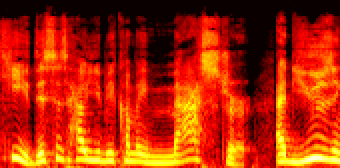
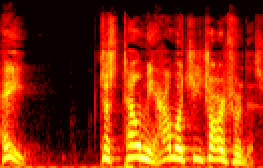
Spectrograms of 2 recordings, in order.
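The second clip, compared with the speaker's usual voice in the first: pushy, in-your-face, aggressive, demanding delivery; 4 semitones higher than usual. Acting out a prospective student on a call, mock-aggressive demand. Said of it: "They're very aggressive".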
